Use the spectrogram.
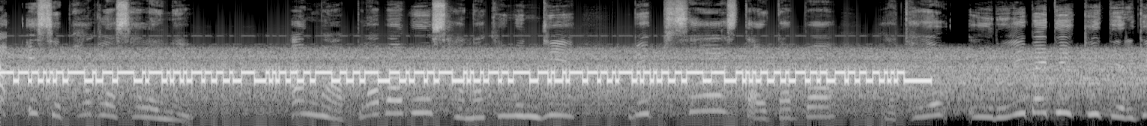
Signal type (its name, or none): TTY/TDD text telephone tones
